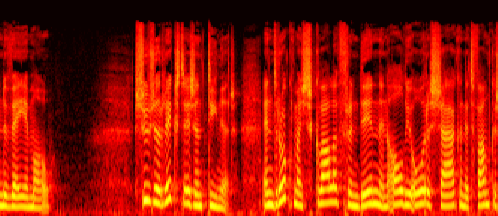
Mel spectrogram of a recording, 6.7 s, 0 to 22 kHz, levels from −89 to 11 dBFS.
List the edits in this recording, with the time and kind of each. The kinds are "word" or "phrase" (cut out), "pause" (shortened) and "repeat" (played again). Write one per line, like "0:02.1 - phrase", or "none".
none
